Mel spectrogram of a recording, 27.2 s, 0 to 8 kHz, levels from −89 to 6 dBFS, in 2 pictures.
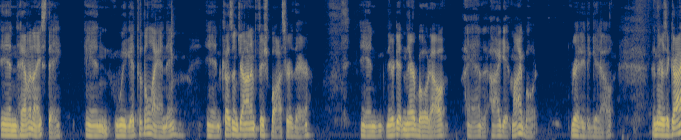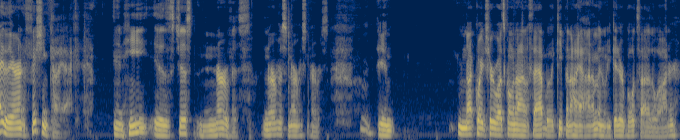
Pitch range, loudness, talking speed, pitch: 105-125 Hz, -21 LUFS, 170 wpm, 110 Hz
